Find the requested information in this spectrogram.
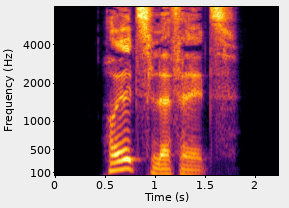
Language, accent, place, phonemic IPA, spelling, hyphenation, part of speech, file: German, Germany, Berlin, /ˈhɔlt͡sˌlœfl̩s/, Holzlöffels, Holz‧löf‧fels, noun, De-Holzlöffels.ogg
- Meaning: genitive singular of Holzlöffel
